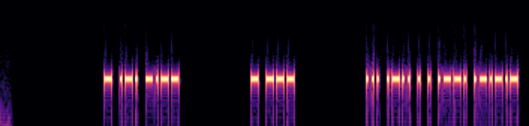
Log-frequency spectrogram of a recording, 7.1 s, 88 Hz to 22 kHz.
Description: Morse code, heard as a keyed tone, about 36 wpm, 700 Hz. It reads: TRY TO SLEEP.
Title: 4x Word-Spacing - Sentences from Top 500 Words - 35wpm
